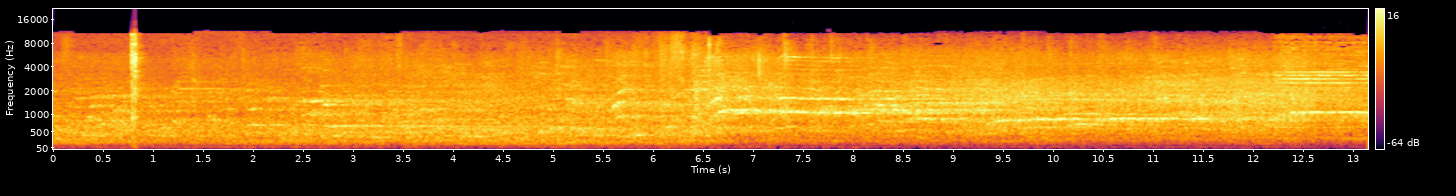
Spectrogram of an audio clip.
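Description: Voices of players and spectators murmur and call out in a large echoing hall.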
